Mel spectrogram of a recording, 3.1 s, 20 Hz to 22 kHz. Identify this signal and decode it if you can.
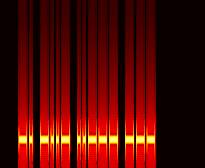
Morse code, heard as a keyed tone, about 30 wpm, 700 Hz. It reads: NX2O
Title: USA Call Signs - 4 Characters - 2x Character Spacing - 30wpm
